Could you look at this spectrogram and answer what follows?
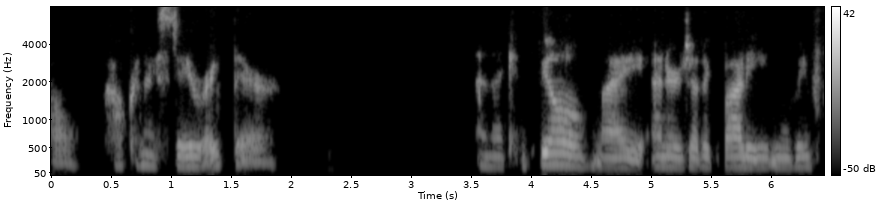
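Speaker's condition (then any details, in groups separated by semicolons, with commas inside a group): No condition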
